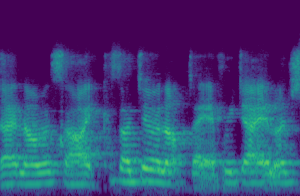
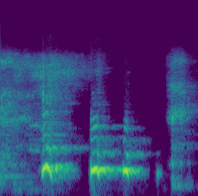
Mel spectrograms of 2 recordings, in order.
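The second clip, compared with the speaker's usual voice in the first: breathy high laugh; 12 semitones higher, 4 dB louder than usual. Real, not acted. Laughing at the mock threat.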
